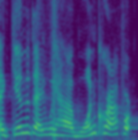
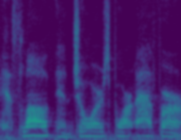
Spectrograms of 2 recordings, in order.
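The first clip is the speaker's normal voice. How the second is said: soft, slow whisper. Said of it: "let's whisper".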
